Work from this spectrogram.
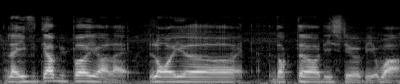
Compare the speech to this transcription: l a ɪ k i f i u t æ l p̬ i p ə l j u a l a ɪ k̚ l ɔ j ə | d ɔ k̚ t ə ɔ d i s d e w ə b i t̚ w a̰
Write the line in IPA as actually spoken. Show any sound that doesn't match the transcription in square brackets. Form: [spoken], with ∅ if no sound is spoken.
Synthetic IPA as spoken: l a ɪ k i f [j] u t [ɛ] l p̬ i p ə l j u a l a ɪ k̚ l ɔ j ə | d ɔ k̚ t ə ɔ d i s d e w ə b i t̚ w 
